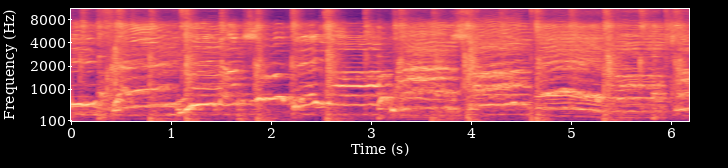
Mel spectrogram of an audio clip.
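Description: A church congregation of mixed voices singing a hymn together, with steady rhythmic hand clapping, about two to three claps a second.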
